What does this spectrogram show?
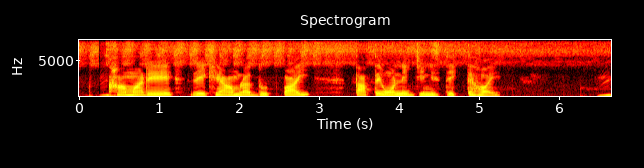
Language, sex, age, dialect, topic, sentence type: Bengali, female, 25-30, Northern/Varendri, agriculture, statement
